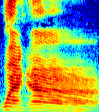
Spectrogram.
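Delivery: high, loud jeering cheer of "wanga".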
